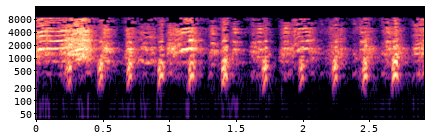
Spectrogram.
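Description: Chickens clucking in a steady, rapid series of about a dozen short clucks, fairly loud, with no talking over them.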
